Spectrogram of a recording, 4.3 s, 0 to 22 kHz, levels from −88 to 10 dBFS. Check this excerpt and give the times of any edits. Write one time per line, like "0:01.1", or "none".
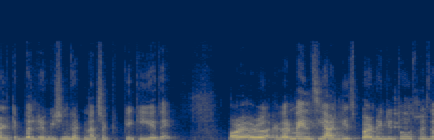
none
